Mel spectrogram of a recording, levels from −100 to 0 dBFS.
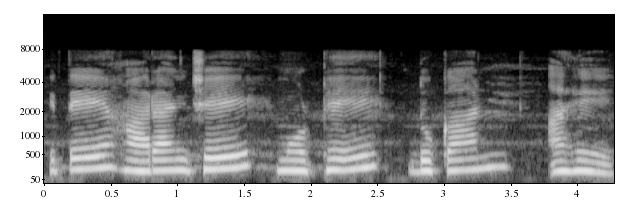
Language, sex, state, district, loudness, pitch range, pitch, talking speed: Marathi, female, Maharashtra, Mumbai Suburban, -16 LUFS, 190-235 Hz, 200 Hz, 70 wpm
